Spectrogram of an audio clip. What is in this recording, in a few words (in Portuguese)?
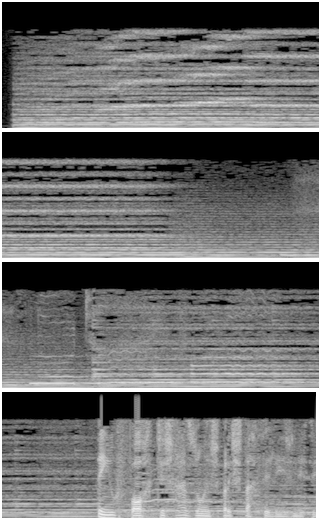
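ESPOSA, male, Telemensagens Dia das Mães; Masc; Telemensagens 2017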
